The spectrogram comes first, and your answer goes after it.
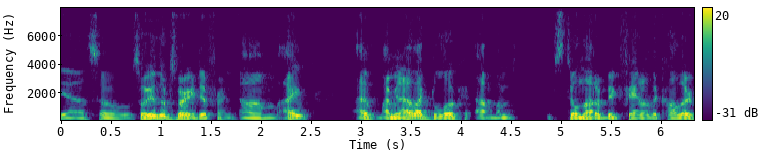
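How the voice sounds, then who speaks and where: On a very clean recording with a silent background, a man talks at medium pitch with ordinary pitch variation. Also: fairly quick pace. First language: not English. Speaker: podcast co-host. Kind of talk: casual chat.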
